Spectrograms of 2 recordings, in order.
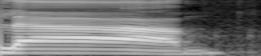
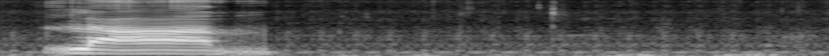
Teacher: জিহ্বার আগাটা সামনের উপরের 8টা দাঁতের গোড়ার সাথে লেগে উচ্চারিত হবে লাম।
